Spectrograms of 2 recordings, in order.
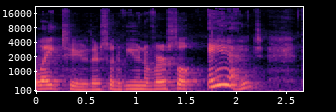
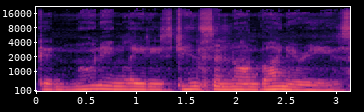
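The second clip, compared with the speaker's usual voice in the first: low, smooth, cool and calm radio-presenter voice; 5 semitones lower, 3 dB quieter than usual. Radio guest greeting listeners on air, in a cool radio voice. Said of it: "I'm trying to have my cool radio voice".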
